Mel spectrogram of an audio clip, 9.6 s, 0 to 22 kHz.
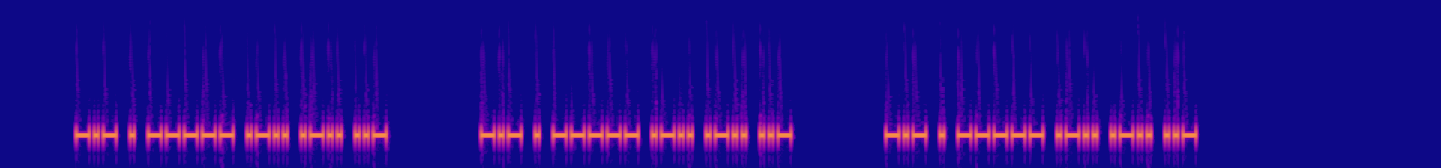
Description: Morse code, heard as a keyed tone, about 40 wpm, 700 Hz. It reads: KE0LLU KE0LLU KE0LLU
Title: USA Call Signs - 6 Characters - Repeated 3x - 40wpm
